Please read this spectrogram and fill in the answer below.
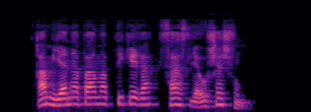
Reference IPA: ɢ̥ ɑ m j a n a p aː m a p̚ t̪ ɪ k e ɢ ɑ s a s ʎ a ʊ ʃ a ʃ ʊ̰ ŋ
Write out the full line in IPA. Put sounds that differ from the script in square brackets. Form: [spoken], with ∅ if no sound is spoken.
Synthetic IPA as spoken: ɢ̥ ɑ m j a n a p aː m a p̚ t̪ ɪ k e ɢ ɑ s a s ʎ a ʊ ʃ a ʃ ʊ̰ ŋ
